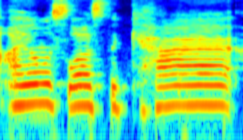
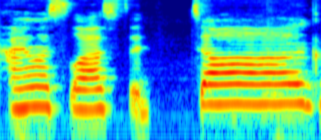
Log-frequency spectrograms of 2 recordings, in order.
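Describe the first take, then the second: First: Said in the usual way. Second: Slower, with the weight on "dog"; correcting to dog. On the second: Real, not acted. Owner correcting cat to dog for viewers, stress on "dog". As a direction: fix the slip by leaning on "dog".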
